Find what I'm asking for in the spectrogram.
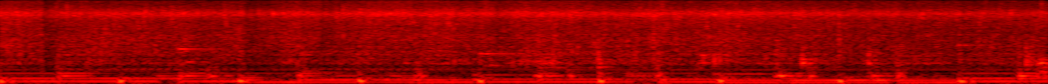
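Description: Thinly sliced onion frying in spluttering oil, a dense loud sizzle with a steady repeating mechanical hum underneath throughout.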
